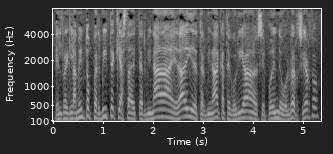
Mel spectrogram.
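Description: Man, sports radio host, slightly high voice, probing questions. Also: fairly quick. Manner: probing, hesitant restarts.

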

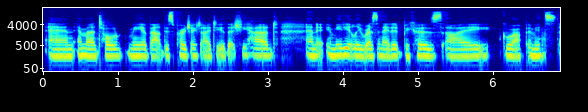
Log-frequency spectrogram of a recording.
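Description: Aussie woman chatting as a guest, creaky voice, dry close recording. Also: on the low side, darkish tone, dry recording. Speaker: podcast guest, illustrator. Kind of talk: conversational interview storytelling.

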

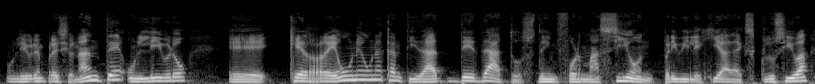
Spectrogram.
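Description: A man's voice: mid-range voice, lively intonation, unhurried, mellow, dry recording. A man co-hosting an interview, adding effusive remarks about the guest. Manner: effusive, adds remarks to the host's lines. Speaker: co-host. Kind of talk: enthusiastic commentary.

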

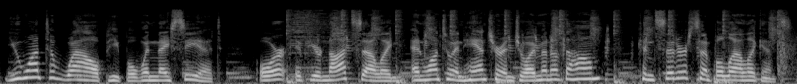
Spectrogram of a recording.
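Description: A woman reading radio advertisements in a smooth, polished way. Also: medium pitch, a little mellow. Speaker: ad announcer. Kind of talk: scripted radio ad read. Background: music bed.

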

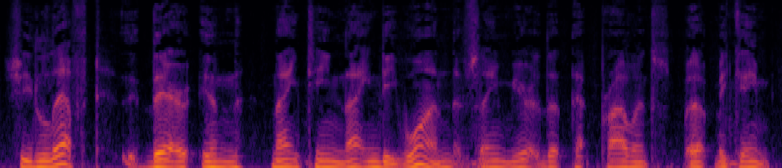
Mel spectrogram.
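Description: A man's voice: medium pitch, fairly even intonation, unhurried, warm tone, husky. A man speaking as a guest on a radio talk show, telling a story at length. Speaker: guest, bank director. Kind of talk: radio interview.

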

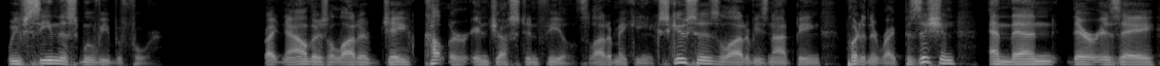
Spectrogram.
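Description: A man's voice: fairly low pitch, dry recording. A male sports radio host, ranting bluntly and sarcastically in a studio. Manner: blunt, sarcastic, animated rants. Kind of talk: opinionated sports radio monologue. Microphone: studio microphone.

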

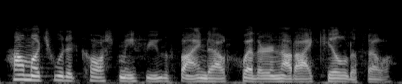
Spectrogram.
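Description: A man's voice: medium pitch, brisk, no echo, natural voice. Man playing nervous fugitive, small man, American accent, terse, plain-spoken, vintage radio drama, dry dull recording. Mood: curt, wary. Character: short, nervous, guilt-ridden man hiding out for years. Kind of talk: 1940s radio drama acting.

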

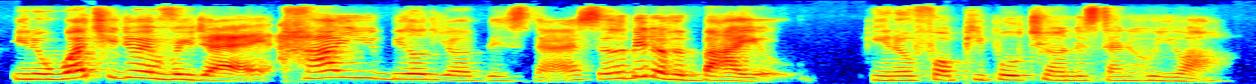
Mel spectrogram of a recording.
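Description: A woman hosts an interview podcast with a voice of medium pitch. She delivers prepared introductions and open questions to her guest. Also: lively intonation, fast talker.

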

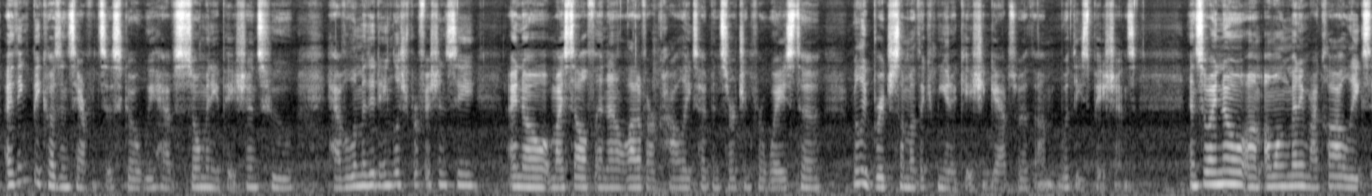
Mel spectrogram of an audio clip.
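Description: A woman doctor and researcher giving careful, somewhat halting explanatory answers as an interview guest. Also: on the low side. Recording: loud background noise.

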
